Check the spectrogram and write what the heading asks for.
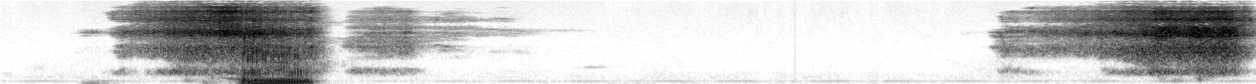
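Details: Snoring in a sleeping pit bull dog, audio only: two loud, rasping snores about seven seconds apart, with silence between them.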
